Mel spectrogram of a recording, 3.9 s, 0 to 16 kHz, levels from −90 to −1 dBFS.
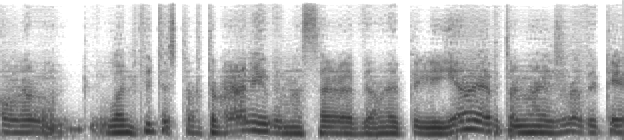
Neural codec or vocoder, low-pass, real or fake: codec, 44.1 kHz, 0.9 kbps, DAC; 14.4 kHz; fake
